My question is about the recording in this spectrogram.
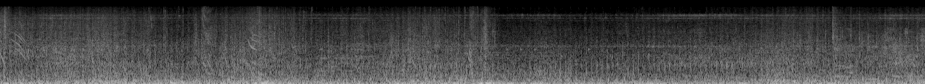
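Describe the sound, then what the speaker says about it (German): A helicopter in the video game Crysis thunders steadily and close throughout, its dense rotor roar joined by bursts of gunfire and occasional booms during a firefight. "Der Hubschrauber ist wieder einer unserer Probleme."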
